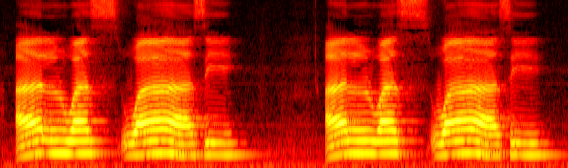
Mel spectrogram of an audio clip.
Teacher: ada Alif sebelumnya fathah dibaca 2 harokat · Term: Mad 2 harokat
